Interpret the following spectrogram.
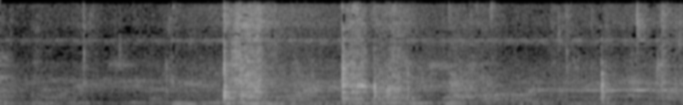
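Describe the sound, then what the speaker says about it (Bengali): Mixed vegetables with spices being stirred in a pan for a navratna dish, with a faint sizzle under soft scraping and several sharp clinks of the spoon against the pan. "নাড়িয়ে চাড়িয়ে নিতে হবে, যাতে মশলার সাথে প্রত্যেকটা সবজি একদম মিশে যায়।"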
